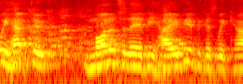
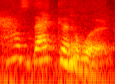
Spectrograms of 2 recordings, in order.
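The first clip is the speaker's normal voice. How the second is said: softer, eager how's that gonna work, lifted on that; curious; 3 semitones higher, 7 dB quieter than usual. Shown as a demonstration. Designers meeting the moon challenge, curious and eager. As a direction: wonder aloud as if the puzzle thrills you. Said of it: "You see the difference?".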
